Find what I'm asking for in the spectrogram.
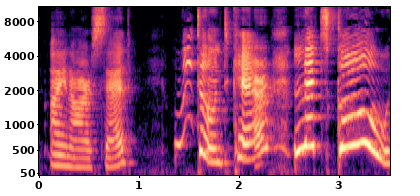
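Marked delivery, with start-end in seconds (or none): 1.4-3.5 much higher, loud excited shout. Acted. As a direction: cheer it out eagerly. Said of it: "the three shouted".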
